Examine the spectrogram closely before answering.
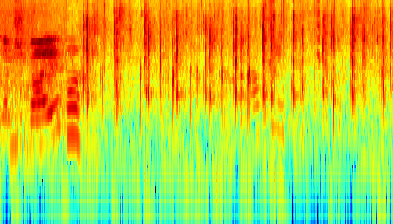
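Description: Horse hooves clop on paving stones.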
